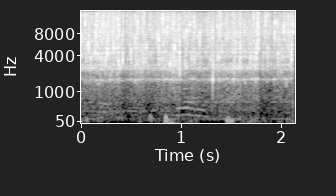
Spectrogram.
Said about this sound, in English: I've actually never seen anything like this in any other national park, but maybe there are somewhere out east, but when it's open, boy, it's a really unique experience. This is an original water fountain, that's for sure.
